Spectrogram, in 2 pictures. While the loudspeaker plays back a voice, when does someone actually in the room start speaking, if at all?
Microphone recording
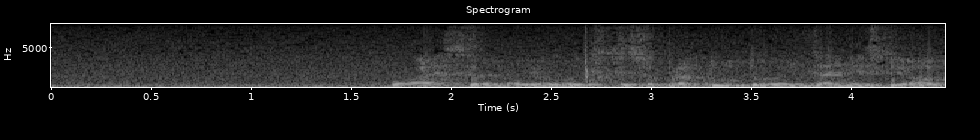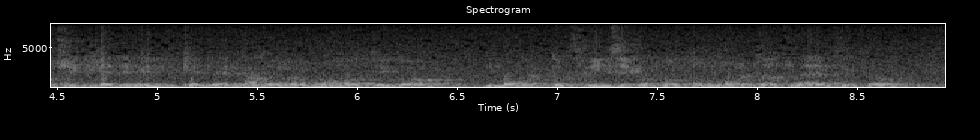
1.7 s

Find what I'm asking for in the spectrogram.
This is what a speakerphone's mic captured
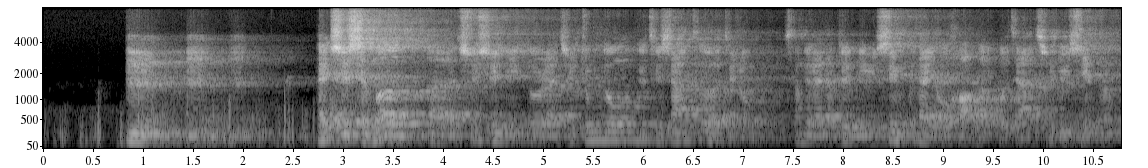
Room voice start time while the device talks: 0.8 s

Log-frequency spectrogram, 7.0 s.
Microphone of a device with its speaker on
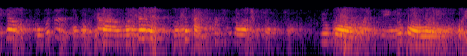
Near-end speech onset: none

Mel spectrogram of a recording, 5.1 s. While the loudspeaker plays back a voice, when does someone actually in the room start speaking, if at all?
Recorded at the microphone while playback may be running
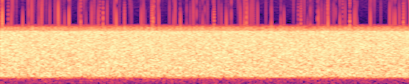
none

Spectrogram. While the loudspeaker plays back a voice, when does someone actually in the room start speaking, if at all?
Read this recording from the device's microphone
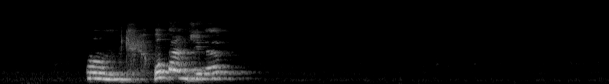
0.8 s

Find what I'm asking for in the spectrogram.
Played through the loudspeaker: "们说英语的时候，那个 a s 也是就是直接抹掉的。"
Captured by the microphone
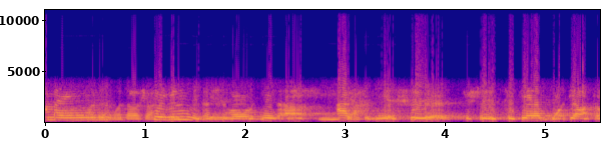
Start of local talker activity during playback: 0.3 s

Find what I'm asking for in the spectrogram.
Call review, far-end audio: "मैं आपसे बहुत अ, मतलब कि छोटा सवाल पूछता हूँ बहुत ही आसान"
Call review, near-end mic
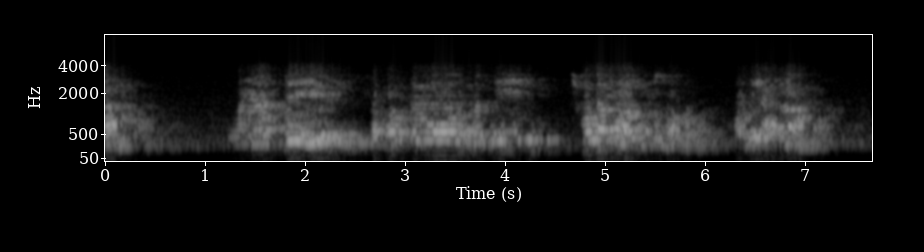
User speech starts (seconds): none

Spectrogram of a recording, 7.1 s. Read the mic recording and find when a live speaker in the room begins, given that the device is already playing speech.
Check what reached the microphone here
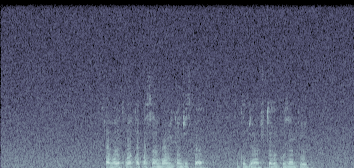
none

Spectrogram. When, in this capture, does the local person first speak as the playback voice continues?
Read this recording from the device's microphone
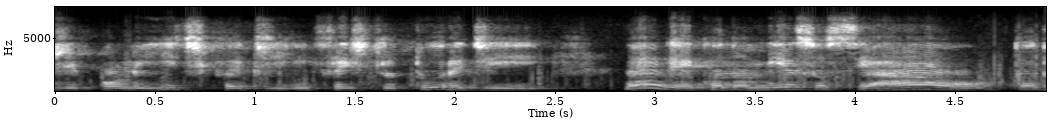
none

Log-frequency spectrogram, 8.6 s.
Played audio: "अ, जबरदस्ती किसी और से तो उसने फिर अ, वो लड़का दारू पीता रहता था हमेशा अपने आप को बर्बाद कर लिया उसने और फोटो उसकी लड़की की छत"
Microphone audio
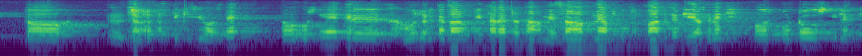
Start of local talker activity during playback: none

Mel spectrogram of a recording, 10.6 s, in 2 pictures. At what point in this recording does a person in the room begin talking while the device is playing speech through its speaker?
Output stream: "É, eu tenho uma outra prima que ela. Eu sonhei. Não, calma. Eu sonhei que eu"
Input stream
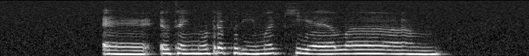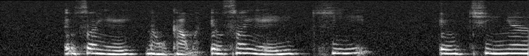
none

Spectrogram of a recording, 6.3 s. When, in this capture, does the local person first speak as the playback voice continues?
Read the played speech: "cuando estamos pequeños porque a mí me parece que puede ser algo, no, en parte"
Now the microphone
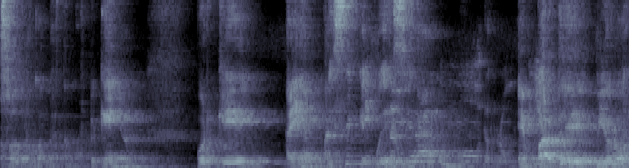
3.6 s

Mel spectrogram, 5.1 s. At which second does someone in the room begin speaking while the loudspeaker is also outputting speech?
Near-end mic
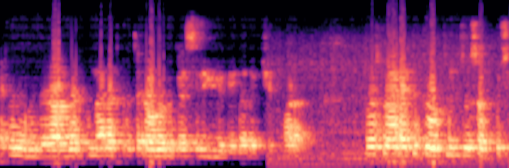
none

